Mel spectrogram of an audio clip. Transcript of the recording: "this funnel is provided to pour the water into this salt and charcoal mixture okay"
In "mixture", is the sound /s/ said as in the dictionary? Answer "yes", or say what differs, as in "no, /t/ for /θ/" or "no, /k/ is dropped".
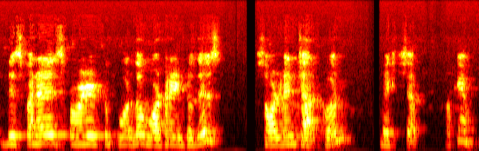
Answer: yes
